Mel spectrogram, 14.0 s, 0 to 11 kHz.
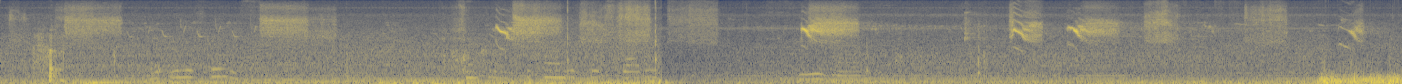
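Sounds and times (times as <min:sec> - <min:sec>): mockingbirds harsh scolding calls: 0:00.0 - 0:13.9.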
